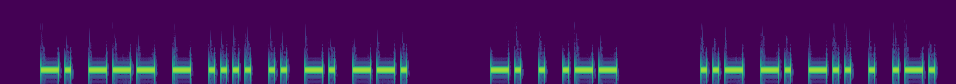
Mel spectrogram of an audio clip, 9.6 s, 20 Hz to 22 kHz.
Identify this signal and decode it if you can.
Morse code, heard as a keyed tone, about 20 wpm, 700 Hz. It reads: NOTHING NEW UNDER
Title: 2x Word-Spacing - Sentences from Top 500 Words - 20wpm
